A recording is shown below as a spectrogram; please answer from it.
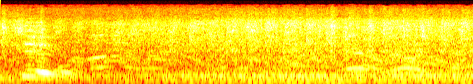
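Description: A vehicle engine idling steadily, one unchanging hum, with a man's voice briefly at the start.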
